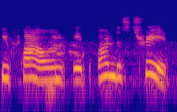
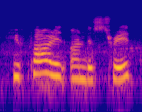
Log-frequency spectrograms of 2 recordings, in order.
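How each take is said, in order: First: The pitch falls at the end. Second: The pitch rises at the end. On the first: It is a statement. "the voice is rolling to a lower pitch at the end" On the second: It is a declarative question. "the voice is rising to a higher pitch at the end"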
